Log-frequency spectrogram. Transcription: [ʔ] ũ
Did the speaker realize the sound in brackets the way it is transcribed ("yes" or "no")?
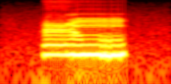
no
